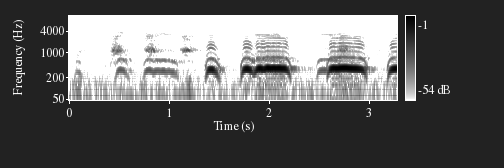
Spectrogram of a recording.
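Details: Great horned owl female on a tree nest at 5 pm, recorded by a live nest camera, male calling in the background; faint hoots at first, then loud, deep, drawn-out hoots roughly every half second to second.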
